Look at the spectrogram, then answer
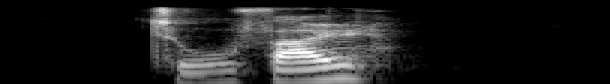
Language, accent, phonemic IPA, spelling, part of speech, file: German, Austria, /ˈt͡suːˌfal/, Zufall, noun, De-at-Zufall.ogg
- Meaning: 1. chance, coincidence, randomness 2. synonym of Anfall (“fit; seizure”)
